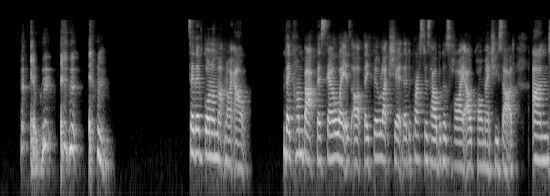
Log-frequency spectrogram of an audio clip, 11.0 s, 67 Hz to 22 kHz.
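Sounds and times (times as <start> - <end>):
speech: 0.4 - 2.2, 3.8 - 5.0, 5.7 - 11.0
person coughing after choking on their own breath: 0.4 - 2.3.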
